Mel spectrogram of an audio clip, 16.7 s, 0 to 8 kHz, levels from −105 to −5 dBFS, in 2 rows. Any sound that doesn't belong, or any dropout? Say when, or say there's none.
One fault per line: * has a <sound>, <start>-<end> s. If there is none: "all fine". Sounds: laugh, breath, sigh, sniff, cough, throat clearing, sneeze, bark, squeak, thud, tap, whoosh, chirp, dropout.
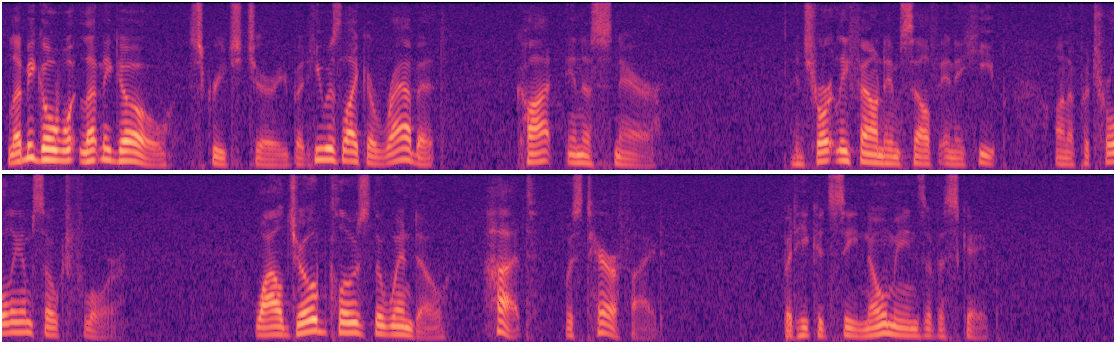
all fine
